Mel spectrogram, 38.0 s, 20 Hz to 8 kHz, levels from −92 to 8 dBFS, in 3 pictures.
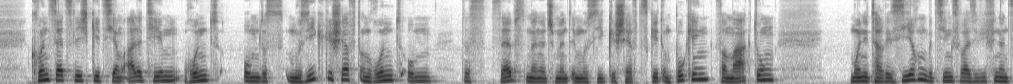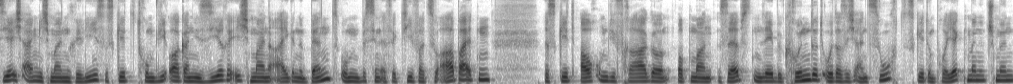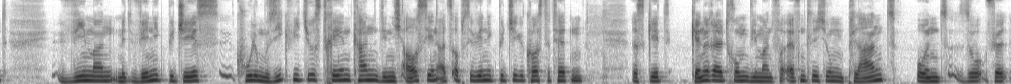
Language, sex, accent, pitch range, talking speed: German, male, German, 130-165 Hz, 150 wpm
